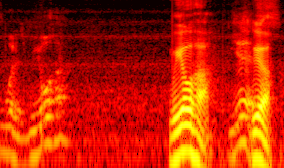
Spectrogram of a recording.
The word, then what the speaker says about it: Rioja: Rioja. Yes. Yeah. Yes. Yeah, Jay Silent.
